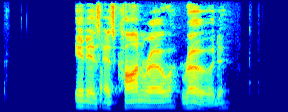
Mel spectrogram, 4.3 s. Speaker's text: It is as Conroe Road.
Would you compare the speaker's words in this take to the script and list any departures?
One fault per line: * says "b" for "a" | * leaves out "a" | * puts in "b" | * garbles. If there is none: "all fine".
all fine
